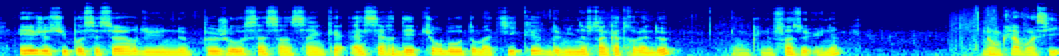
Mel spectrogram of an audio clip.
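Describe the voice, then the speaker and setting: Pausing long and often, a man speaks at a very slow pace with a dark, mellow tone, a medium pitch and fairly even intonation. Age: 30s. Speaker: car enthusiast. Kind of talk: self-recorded video presentation.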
